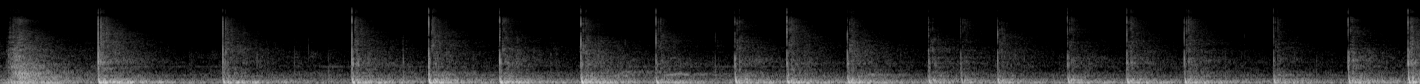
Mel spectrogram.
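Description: Basketball bouncing on a hardwood gym floor, dribbled in a steady rhythm that quickens to about two bounces a second. Each bounce echoes through the big hall.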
